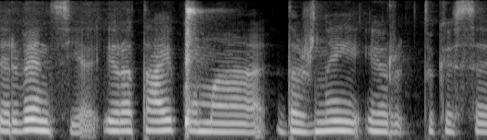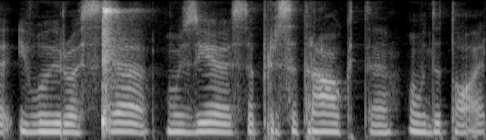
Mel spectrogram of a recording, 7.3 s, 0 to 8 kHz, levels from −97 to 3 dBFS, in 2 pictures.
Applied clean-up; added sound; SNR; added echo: neural mask model RNNoise.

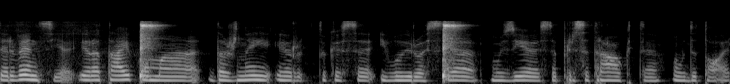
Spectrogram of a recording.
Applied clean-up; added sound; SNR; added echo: none; Tambourine; -2 dB; none.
